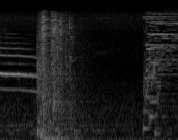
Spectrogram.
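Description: A cat in the video game Fantasian gives a short, clear meow, framed by soft game music tones before and after.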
